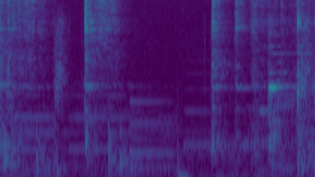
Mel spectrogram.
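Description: Wire whisk clinking a few times against a stainless-steel mixing bowl of beaten egg white, over soft background music.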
